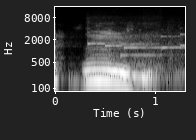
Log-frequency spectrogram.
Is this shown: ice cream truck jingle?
yes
